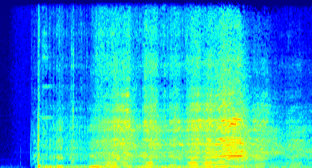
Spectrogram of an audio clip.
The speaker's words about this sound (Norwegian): Dette er lyden av påsketur for mange snøscooterentusiaster i Finnmark.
